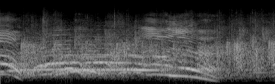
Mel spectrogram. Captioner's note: cheering; applause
